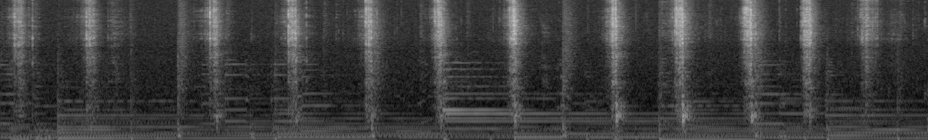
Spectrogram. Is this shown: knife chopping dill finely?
yes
